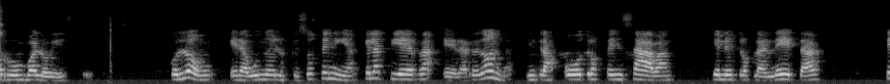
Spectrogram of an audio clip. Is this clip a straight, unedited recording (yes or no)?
no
